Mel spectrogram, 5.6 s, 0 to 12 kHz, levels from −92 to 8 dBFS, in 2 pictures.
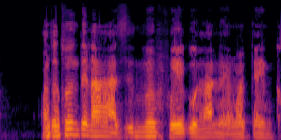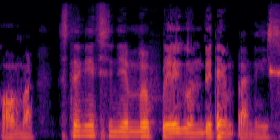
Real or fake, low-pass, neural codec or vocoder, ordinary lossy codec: fake; 10.8 kHz; codec, 44.1 kHz, 2.6 kbps, SNAC; AAC, 32 kbps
